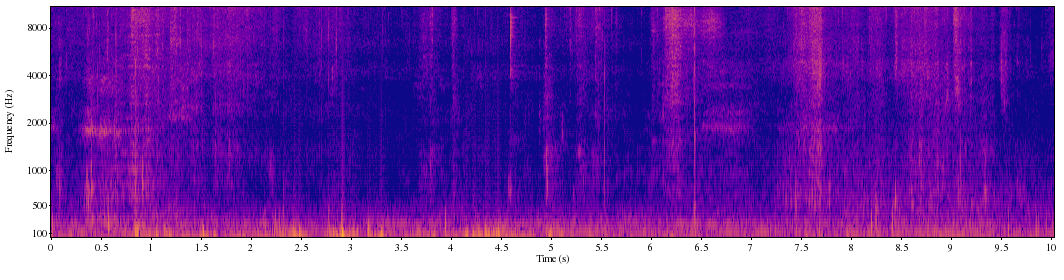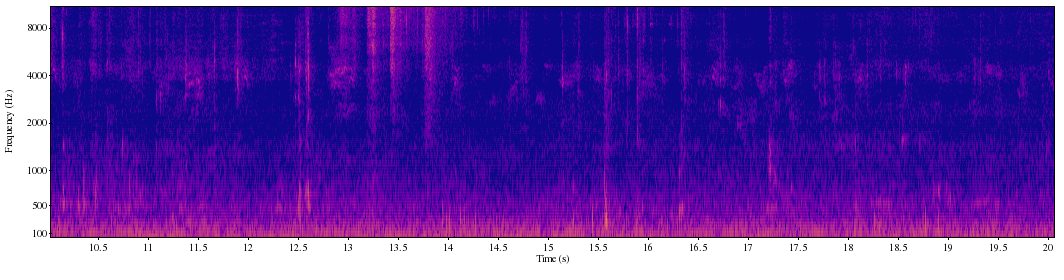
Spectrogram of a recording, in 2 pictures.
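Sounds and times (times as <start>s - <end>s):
steady low hum: 0.0s - 20.0s
dog chewing crunchy treat: 7.3s - 20.0s.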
